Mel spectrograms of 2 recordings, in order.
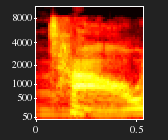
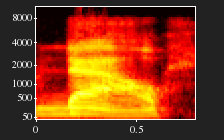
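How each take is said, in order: First: The word starts with a clear T sound. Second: The word starts with a clear D sound. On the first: "It's not tau" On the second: "it's not Dao"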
